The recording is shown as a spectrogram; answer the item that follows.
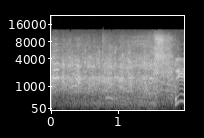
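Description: Live audience laughing together in a theatre.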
